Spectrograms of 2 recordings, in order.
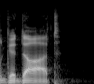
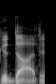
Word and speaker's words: Gadot: It also stars Ryan Reynolds and Gal Gadot. I guess it's pronounced Gadot instead of Gadot. Is that right? G-A-D-O-T.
